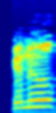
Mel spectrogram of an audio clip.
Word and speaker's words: GNU: In the 1980s, Richard Stallman started the GNU project. It is written g n u and pronounced GNU.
